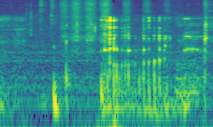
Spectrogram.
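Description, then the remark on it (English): A person imitates a lion's growl: a low, rough, rumbling vocal snarl that starts abruptly and rolls on for about a second, moderately loud, with no words spoken. “It sounded like a lion.”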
